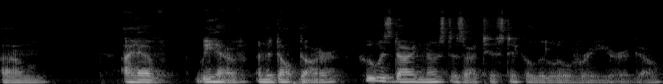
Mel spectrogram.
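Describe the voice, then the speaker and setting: Somewhat breathy, a man speaks in a flat monotone. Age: 60s. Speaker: vlogger. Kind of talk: casual monologue. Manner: halting.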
